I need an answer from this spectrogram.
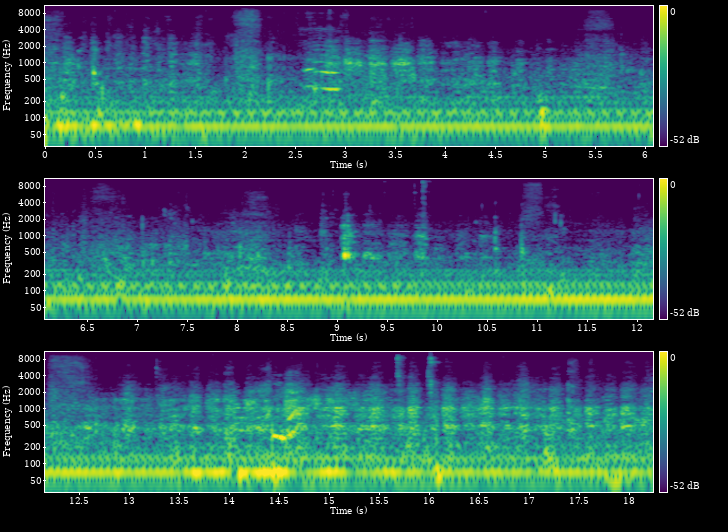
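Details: At home in the morning, a Rottweiler greets and wakes a baby, panting and snuffling in quick, breathy bursts over a steady low indoor hum.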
